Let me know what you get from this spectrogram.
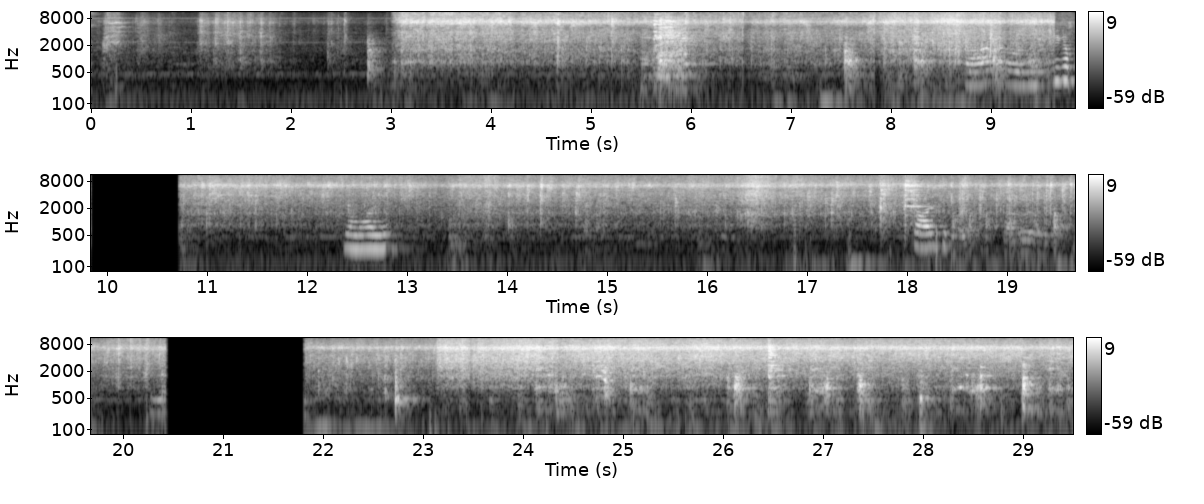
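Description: Onions, garlic, curry leaves and dried red chillies frying in hot oil in an aluminium kadai, a steady sizzle with the clicks and scrapes of stirring against the pan. The sizzle is quiet at first and grows much louder about three seconds in; it breaks off twice into brief silence.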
